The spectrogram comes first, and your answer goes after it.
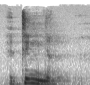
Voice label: hiccup, ibibio

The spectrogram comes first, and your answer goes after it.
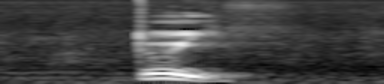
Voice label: "sew", Nukuoro

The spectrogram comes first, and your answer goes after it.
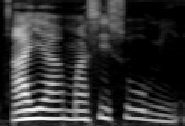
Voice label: "aya masisumi", Wamesa

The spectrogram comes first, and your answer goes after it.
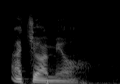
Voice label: "acò-amyò", Apatani

